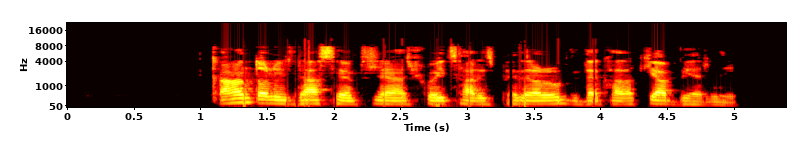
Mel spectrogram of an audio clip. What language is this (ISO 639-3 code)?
kat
